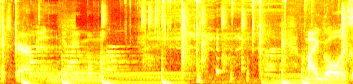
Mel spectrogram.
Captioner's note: laughing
